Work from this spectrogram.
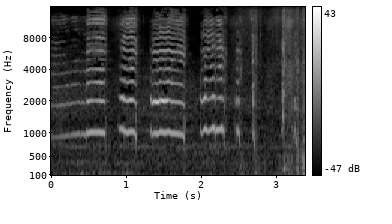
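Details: Male red fox kept indoors, said to be in a bad mood, giving loud whined calls: drawn-out tones with rich overtones, about five in a row, some bending, ending with shorter broken squeaks amid room noise.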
